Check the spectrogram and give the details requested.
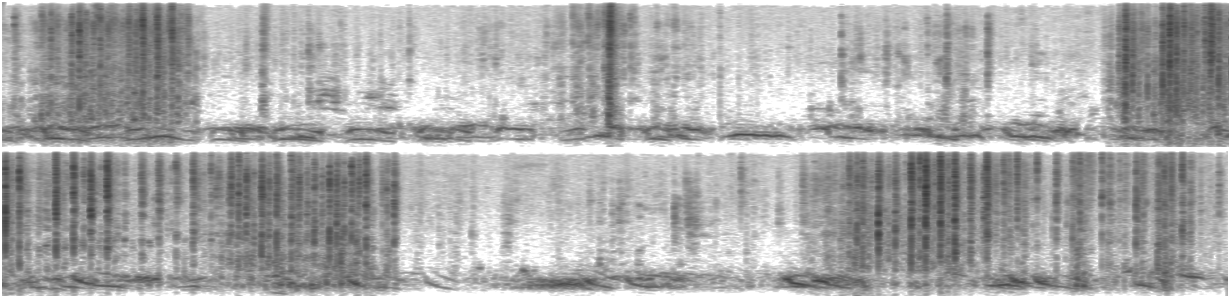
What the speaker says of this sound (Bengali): কবুতরের যে সাউন্ড না আমার এটা অনেক ভালো লাগে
